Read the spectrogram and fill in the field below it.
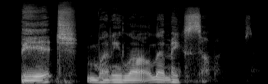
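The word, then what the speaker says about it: Muni Long: That's how you say her name. Money long. What do you thought? I was saying it. Mooney. Stop podcast everybody. Nobody ever said it out loud. It's money long.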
